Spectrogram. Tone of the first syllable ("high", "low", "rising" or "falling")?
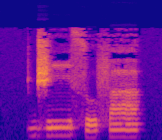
high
